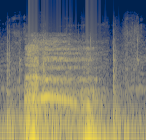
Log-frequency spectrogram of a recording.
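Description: A creature roars twice in deep, growling bursts with a rough, tonal throatiness, each swelling and then fading, with a short harsher burst near the end.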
